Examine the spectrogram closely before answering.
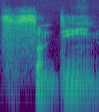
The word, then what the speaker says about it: Sundine: Um so that's a Finnish name. It's Matt Sundine. That's how that one's pronounced.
